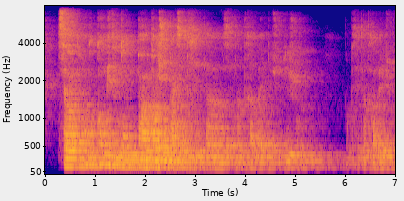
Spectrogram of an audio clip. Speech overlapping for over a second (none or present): present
